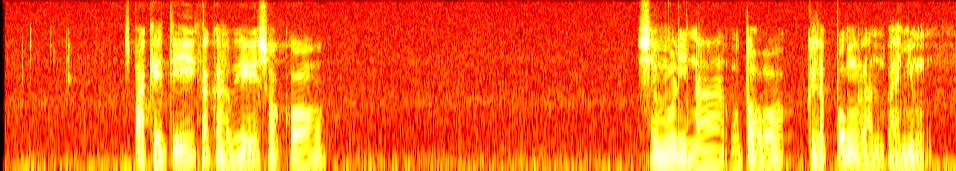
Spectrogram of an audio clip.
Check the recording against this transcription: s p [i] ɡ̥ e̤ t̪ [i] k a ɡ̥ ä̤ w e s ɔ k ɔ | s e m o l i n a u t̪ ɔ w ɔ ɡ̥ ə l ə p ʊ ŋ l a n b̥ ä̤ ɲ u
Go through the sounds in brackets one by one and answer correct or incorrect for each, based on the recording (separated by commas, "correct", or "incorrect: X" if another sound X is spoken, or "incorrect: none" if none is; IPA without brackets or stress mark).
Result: incorrect: a, correct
